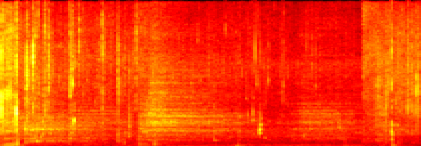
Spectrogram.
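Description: Swimming-pool water sloshing and trickling, with a faint steady low hum underneath.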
